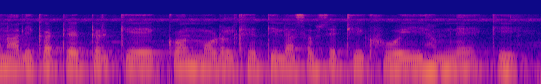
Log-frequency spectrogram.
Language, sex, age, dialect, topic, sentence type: Magahi, male, 25-30, Western, agriculture, question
